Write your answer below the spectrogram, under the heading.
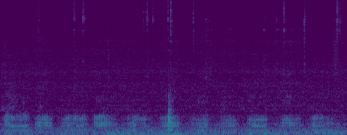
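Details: Remy, a Maine Coon cat in a playful happy mood, makes a low rhythmic rumbling purr in steady pulses roughly twice a second, with faint ticking clicks above it.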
